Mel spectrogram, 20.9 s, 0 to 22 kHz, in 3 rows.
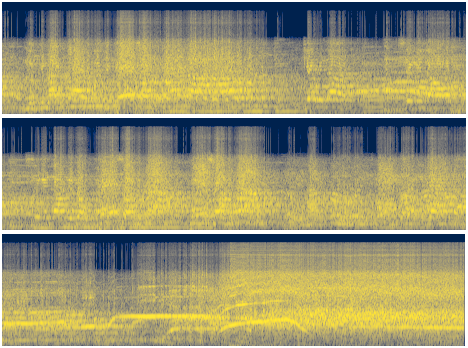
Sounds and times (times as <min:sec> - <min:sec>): Male singing: 0:00.0 - 0:15.8
Music: 0:00.0 - 0:19.0.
